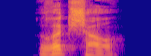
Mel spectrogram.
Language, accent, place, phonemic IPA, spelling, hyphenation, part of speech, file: German, Germany, Berlin, /ˈʁʏkˌʃaʊ̯/, Rückschau, Rück‧schau, noun, De-Rückschau.ogg
- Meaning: 1. looking back 2. review, retrospective, look-back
